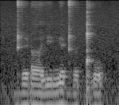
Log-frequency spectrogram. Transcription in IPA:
ɖʱɪːɽɐː lʲeŋe ɖʱəːɡ͡ǃo

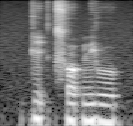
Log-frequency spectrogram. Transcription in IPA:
ki˨ʔt͡sʰo˨ʔn̪ju˨˩

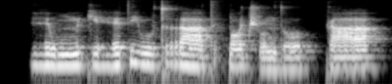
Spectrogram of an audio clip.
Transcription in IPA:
ɦɪwmːɪkʲe ɦet juːt raːtɪ k͡pɔ t͡ʃʼoŋtoː kːaː

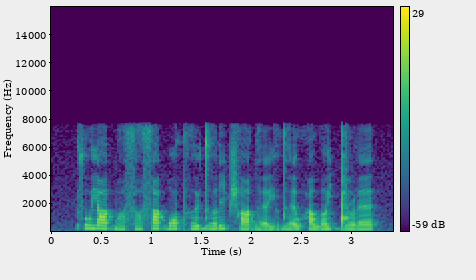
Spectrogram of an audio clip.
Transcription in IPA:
su˧jɑ˧ɡ͡bɑ̤˨˩sɑ̤˧ sɑ˧ɡ͡bɔ˨˥ tʰə̤˧y̯dʱə˨˥ ɾi˨˥t͡ʃʰɑ˨˩dʱɛ̰˨˩ jə̤˨˥dʱɛ̰˧u̯hɑ˧ wʌ˨˥jɡ͡ǃə˞˨˩ɾɛ˧

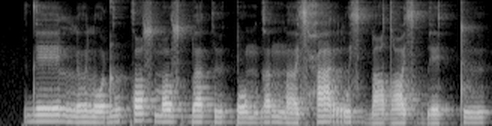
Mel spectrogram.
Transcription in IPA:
d̪eː˧lːɵ˩lo˩ɖu˧ ko˥sˤmo˧zɡ͡bɐ˧ kʉ˩k͡po˩m ɡɐ˧ ŋ͡mɐː˩sʲħa˥ru˧sʲ ɡ͡ba˩dˤuː˩sʲɡ͡be˩ tːʉ˧

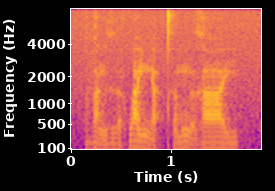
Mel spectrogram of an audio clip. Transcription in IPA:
va̰˧˨ŋɣɨ˨˩ə̯hwa˧jɲa˨˩t̚ t̪ʰə˨˦mŋə̰ː˧˨ ɣaː˧j

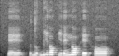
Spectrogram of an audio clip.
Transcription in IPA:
e˨ | do˧ɡ͡bi˦ ɾɔ˦˨ki˨ɾe˨˦ nɔ˦˨he˧ hɔ˧

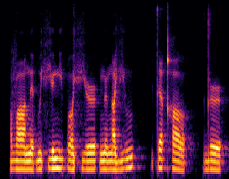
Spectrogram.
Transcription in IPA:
vɑ n̪ɛɓufʲə˞ mʲuɓɔ fʲə˞ | nə˞n̪ɑvʲu | t̪iqʰɔ | də˞

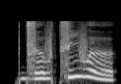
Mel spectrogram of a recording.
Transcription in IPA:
d͡zəːvt͡sivəː

